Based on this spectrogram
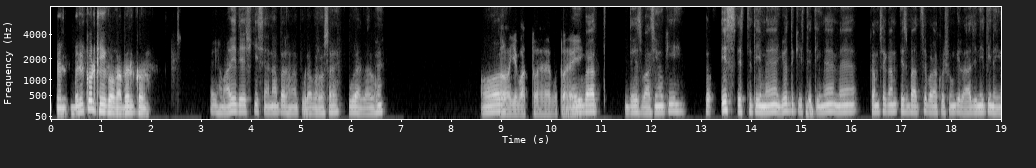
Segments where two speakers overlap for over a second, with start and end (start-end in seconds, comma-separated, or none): none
